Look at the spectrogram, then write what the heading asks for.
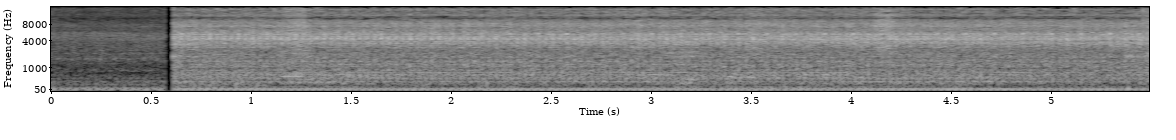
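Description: A Tata Safari Storm engine, under overhaul, idles steadily and continuously at close range after a brief silence at the start, with a deep, even rumble and no talking.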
